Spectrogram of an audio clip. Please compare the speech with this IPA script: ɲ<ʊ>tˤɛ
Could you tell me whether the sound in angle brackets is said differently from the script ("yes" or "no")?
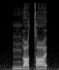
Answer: yes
